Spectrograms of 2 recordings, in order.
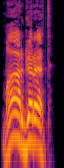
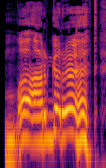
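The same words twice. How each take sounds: First: High, loud call. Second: High, loud, slow pained cry. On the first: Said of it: "позвал". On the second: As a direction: cry out her name in pain. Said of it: "больше боли, чем торжества". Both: A narrator's reading.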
